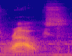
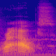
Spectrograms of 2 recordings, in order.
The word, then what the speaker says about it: roux: take a stick of butter pronounced roux r-o-u-x roux no it's roux it's roux so you melt it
